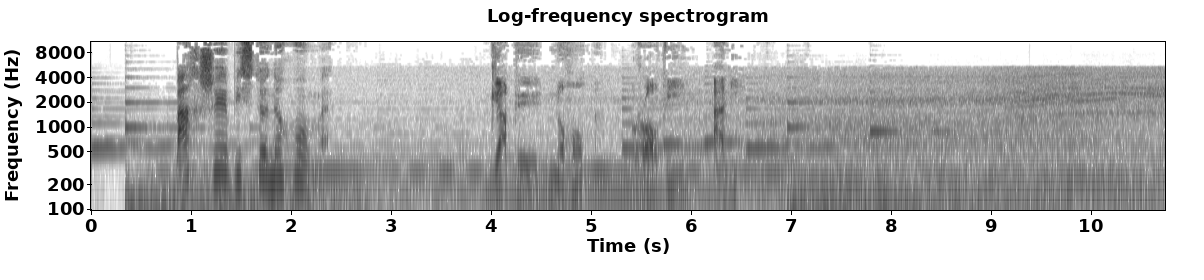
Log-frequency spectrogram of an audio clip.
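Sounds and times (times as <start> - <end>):
speech: 0.8 - 2.6, 4.0 - 6.6
jet airplane engine roaring as a plane lands at Damascus airport: 6.7 - 10.7.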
